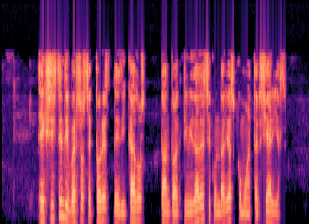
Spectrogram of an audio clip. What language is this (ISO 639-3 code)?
spa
